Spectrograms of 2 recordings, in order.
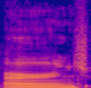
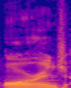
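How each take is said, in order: First: It is said with a strong New Orleans accent. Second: It is said in a standard accent.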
